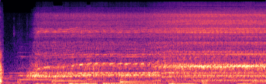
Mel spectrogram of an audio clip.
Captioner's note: whirring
